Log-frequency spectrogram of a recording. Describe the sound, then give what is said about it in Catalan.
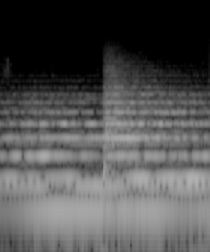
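Church bells ring out chimes, with sustained bright overtones and one fresh, clear strike partway through that rings on loudly. “Ai, les campanades.”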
